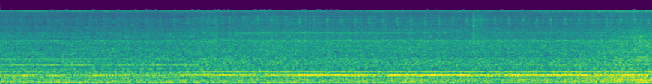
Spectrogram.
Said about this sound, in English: As well as that, there's a lot of the brass in the wheels that are badly tarnished, so I have to polish it up. So he's turning the wheel on the lathe and burnishing it with a tungsten burnisher, so he's polishing up the wheel.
